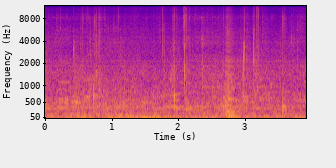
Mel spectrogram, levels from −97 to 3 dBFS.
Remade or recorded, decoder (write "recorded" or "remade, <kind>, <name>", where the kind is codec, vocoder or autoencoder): remade, codec, SNAC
